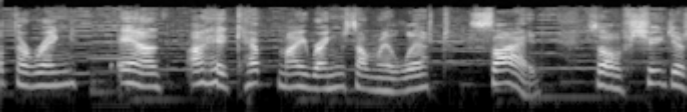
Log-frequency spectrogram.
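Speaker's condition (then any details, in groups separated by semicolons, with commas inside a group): Ataxia; progressive, affects motor skills and voice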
